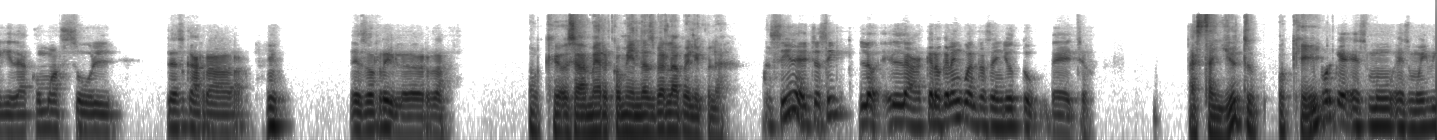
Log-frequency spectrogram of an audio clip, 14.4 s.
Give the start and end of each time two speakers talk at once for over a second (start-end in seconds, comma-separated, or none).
none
